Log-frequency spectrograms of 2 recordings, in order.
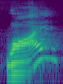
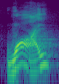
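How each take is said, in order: First: It is said as a rising question. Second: It is said as a flat statement.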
